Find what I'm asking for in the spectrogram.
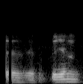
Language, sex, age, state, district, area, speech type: Tamil, male, 45-60, Tamil Nadu, Dharmapuri, urban, conversation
